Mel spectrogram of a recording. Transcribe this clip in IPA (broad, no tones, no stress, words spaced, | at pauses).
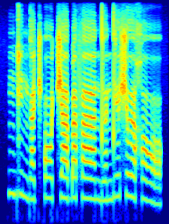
ŋɡiŋɡa t͡ʃʼɔːt͡ʃaɓaf aːndəndɪːʃ əːχɔː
